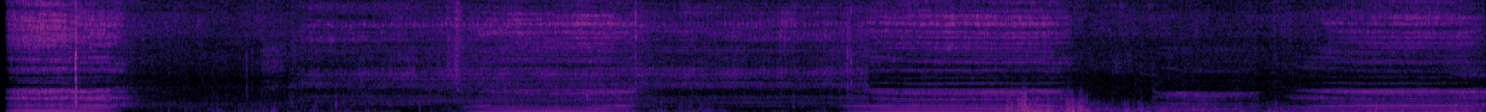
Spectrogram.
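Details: An Irish cow moos repeatedly, each call a deep, sustained tone rich in overtones and held for roughly a second, a few seconds apart, with low rumbling background noise between them.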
